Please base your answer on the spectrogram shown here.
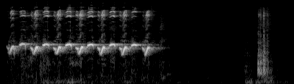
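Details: A yellow-vented bulbul sings to draw other bulbuls into song, giving a quick burst of about twelve sharp, repeated chirps in a second and a half, then falling silent apart from a brief soft rustle.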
